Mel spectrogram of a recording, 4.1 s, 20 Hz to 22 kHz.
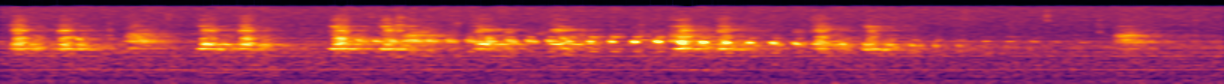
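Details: Helmeted guineafowl give harsh, grating alarm calls in an uneven, rapid chatter of rasping notes, with no obvious threat in sight, at sunset on 2 February 2016 in Sabi Sand, South Africa.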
